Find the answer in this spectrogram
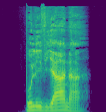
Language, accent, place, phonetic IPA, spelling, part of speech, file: German, Germany, Berlin, [boliːˈvi̯aːnɐ], Bolivianer, noun, De-Bolivianer.ogg
- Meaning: Bolivian, person from Bolivia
